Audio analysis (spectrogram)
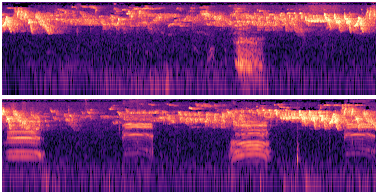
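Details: Herd of tame cattle with calves running back to the farm barn during the rainy season: five separate high, curving moos scattered across the stretch, amid steady twittering birds and insect noise.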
